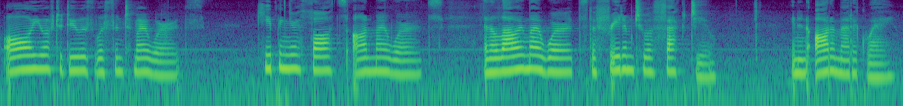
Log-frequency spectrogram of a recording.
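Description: A woman reading a guided relaxation script in a slow, soothing, repetitive way, like a hypnotist. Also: mid-range voice.

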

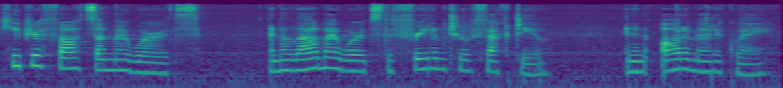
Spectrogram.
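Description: Slow, soothing woman guiding relaxation. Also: medium pitch. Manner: slow, soothing, repetitive, drifts into soft whispers. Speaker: relaxation guide. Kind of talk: guided hypnosis relaxation script.

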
